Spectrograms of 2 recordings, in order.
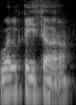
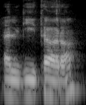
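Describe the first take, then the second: First: It begins with a q and th sound. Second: It begins with a hard g sound. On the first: "le mieux c'est de la prononcer al-qithara" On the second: "ça va devenir al-guitara"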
